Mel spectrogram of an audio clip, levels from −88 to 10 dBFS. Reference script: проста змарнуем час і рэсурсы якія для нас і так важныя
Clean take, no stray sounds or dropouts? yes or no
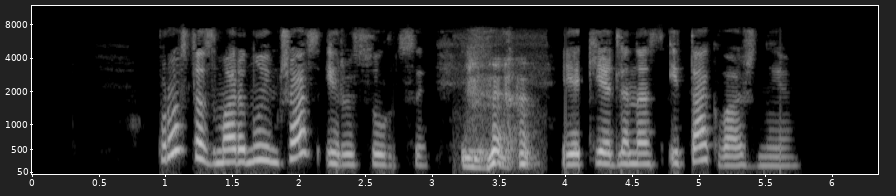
no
